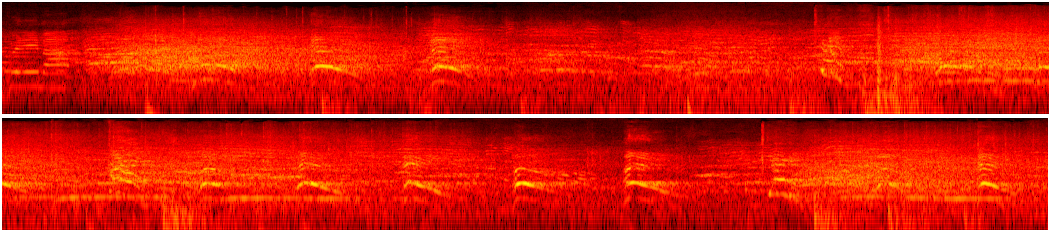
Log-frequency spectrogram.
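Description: Wrestlers' bodies slamming onto the ring canvas, three heavy thuds about nine, twelve and nineteen seconds in, over a hall crowd's steady shouting and repeated calls.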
